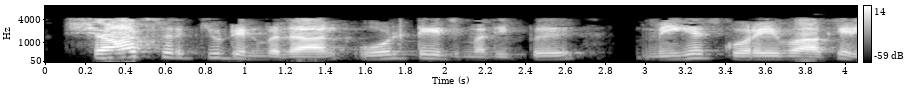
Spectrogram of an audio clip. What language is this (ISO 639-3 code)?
tam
